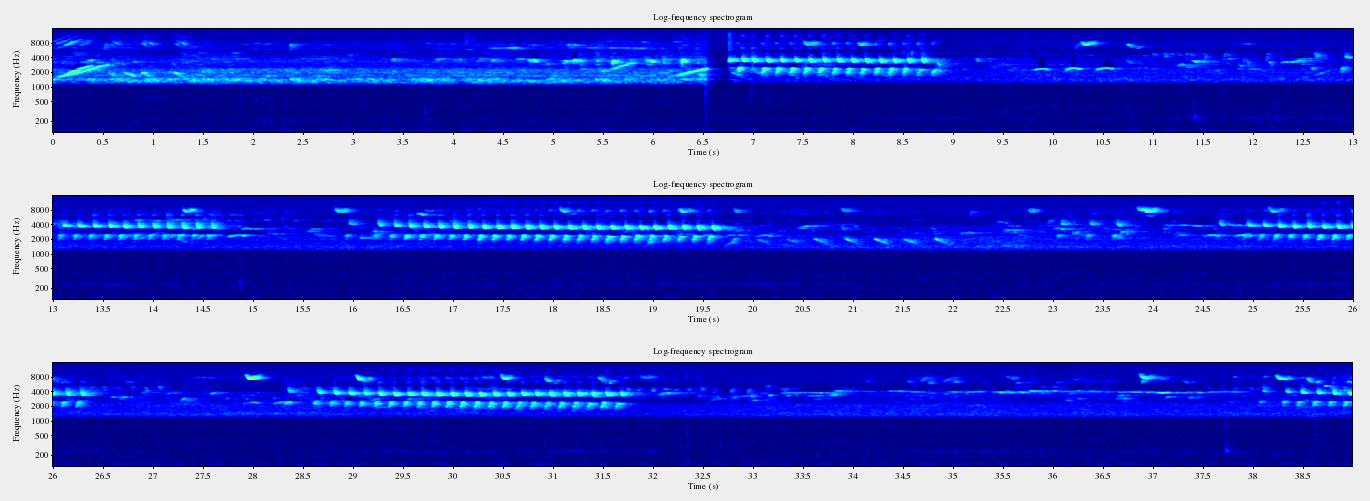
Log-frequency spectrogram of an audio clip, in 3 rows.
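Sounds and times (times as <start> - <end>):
bird trilling: 0.0 - 8.9
background hiss: 0.0 - 38.9.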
